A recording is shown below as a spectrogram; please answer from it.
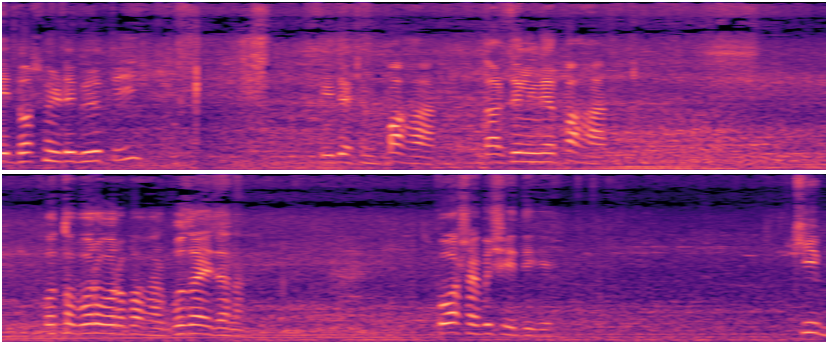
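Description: A man talking to the camera in short phrases, over a steady low rumble.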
